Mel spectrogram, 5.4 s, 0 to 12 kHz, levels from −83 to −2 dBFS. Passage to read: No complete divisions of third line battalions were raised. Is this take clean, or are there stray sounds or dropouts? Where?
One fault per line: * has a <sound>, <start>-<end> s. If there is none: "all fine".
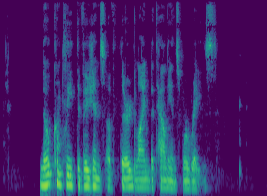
all fine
